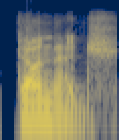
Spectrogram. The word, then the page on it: dunnage: American English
